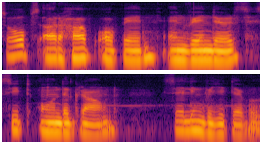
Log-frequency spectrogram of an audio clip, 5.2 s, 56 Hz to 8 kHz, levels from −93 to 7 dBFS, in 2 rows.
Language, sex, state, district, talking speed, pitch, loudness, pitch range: English, male, Mizoram, Aizawl, 140 wpm, 125 Hz, -16 LUFS, 115-135 Hz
